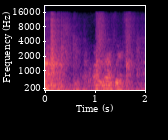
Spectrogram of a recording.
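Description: Speech only: a man's voice ending a word, then a short stretch of quieter talk about a second in.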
